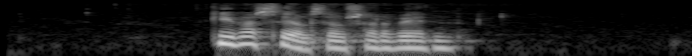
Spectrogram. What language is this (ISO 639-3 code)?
cat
